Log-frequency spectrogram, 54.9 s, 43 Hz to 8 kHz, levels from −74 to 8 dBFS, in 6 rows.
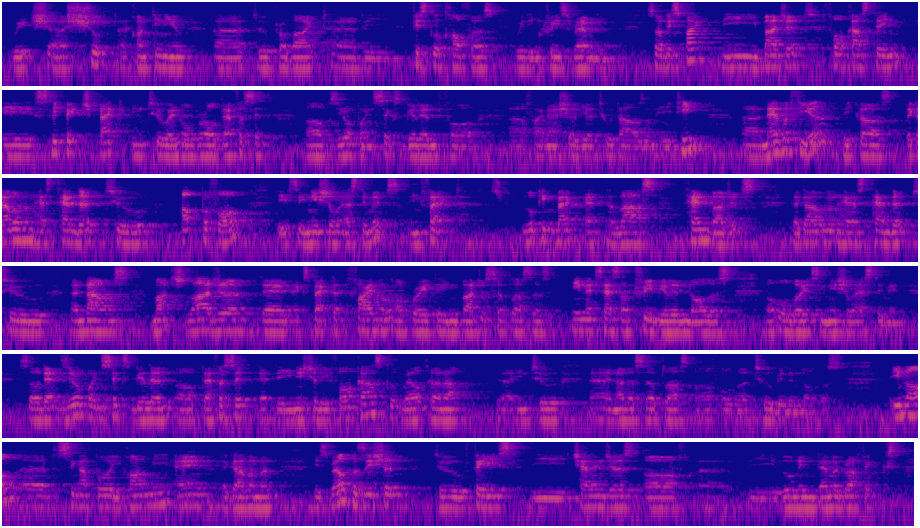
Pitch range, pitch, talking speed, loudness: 125-145 Hz, 130 Hz, 135 wpm, -37 LUFS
